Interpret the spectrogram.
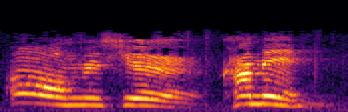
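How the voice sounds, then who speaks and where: A woman's voice: high voice, sing-song, slow pace, heavily acted. A woman playing a harsh, greedy tavern mistress who scolds and sneers in a 1930s radio drama. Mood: grudging, grasping. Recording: muffled, hissy 1930s radio recording.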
